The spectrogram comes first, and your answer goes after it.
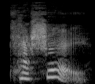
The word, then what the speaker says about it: cachet: the parachute that's a french word parachute and cachet i should have actually put an acute over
